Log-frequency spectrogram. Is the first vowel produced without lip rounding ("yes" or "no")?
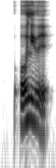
no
